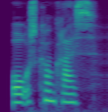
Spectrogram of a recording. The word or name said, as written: årskongres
